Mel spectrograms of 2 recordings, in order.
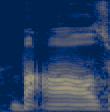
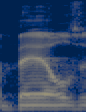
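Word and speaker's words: Baal: or the Baals, or the Baals, it can be pronounced both ways.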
